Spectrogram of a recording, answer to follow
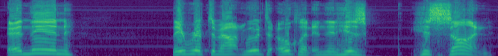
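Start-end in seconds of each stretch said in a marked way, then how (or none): none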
